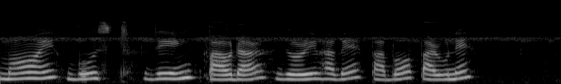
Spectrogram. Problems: none marked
